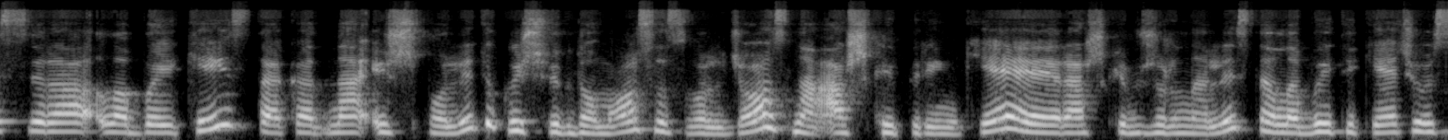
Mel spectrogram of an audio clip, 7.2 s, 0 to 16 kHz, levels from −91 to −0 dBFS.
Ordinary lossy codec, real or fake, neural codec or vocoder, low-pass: Opus, 16 kbps; real; none; 14.4 kHz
